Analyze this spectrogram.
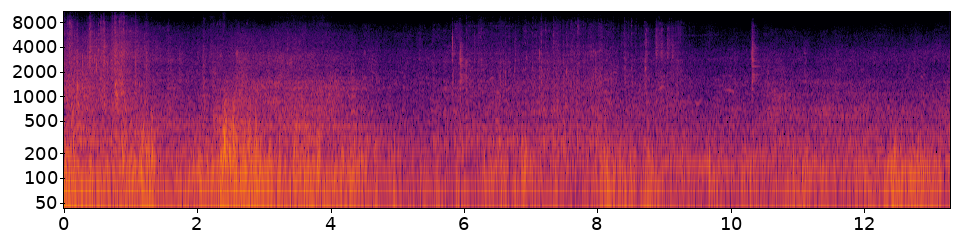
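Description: Wind blows steadily against the microphone outdoors.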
